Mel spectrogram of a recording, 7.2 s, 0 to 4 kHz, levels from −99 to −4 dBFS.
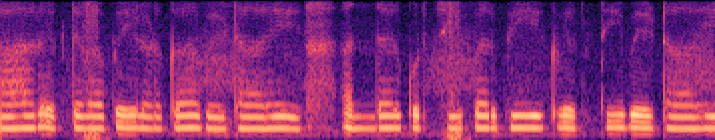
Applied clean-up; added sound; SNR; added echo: none; Tearing; 13 dB; none.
